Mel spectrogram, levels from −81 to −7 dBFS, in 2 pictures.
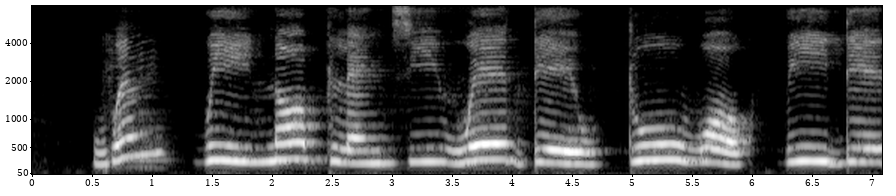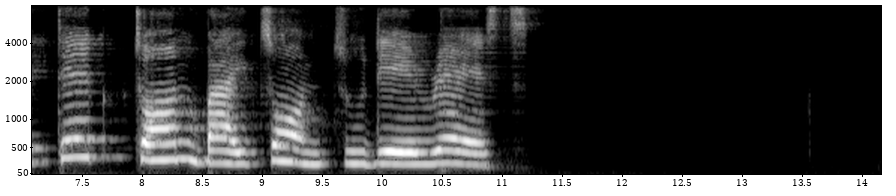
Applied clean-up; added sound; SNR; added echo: neural mask model DeepFilterNet 3.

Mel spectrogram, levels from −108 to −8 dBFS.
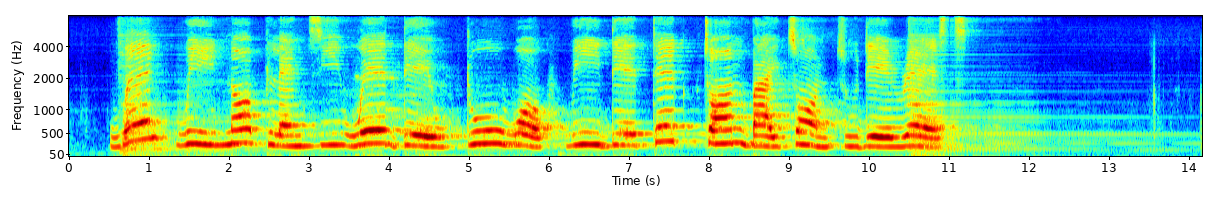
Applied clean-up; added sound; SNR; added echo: neural separator model SepFormer DNS4.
